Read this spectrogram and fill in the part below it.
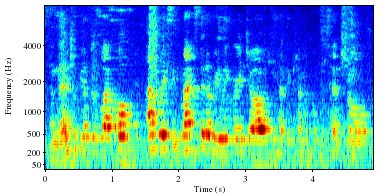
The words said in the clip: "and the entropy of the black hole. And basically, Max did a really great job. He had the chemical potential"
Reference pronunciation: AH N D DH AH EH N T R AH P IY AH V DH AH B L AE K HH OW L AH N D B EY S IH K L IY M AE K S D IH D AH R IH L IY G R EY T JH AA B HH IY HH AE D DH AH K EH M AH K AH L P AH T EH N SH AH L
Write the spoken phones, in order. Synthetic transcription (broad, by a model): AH N DH AH N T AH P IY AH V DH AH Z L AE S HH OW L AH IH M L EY IH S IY M AE K S D IH D AH R IH L IY G R EY T JH AA B HH IY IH D DH AH K EH M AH K L P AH T EH N SH L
